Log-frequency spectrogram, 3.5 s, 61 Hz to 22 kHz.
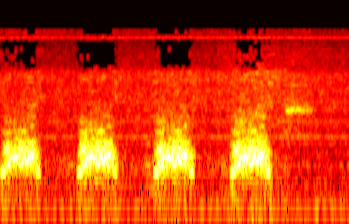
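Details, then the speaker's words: Mitral regurgitation murmur on the Harvey cardiology simulator manikin: steady, higher-pitched blowing murmur filling each systole at about 78 a minute, from blood refluxing into the left atrium, distinct from the preceding aortic stenosis sound. "Você repare que esse som é bem diferente do anterior, que era da estenose aórtica, um som mais agudo, né? De sopro mesmo, que é o sopro da insuficiência mitral,"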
